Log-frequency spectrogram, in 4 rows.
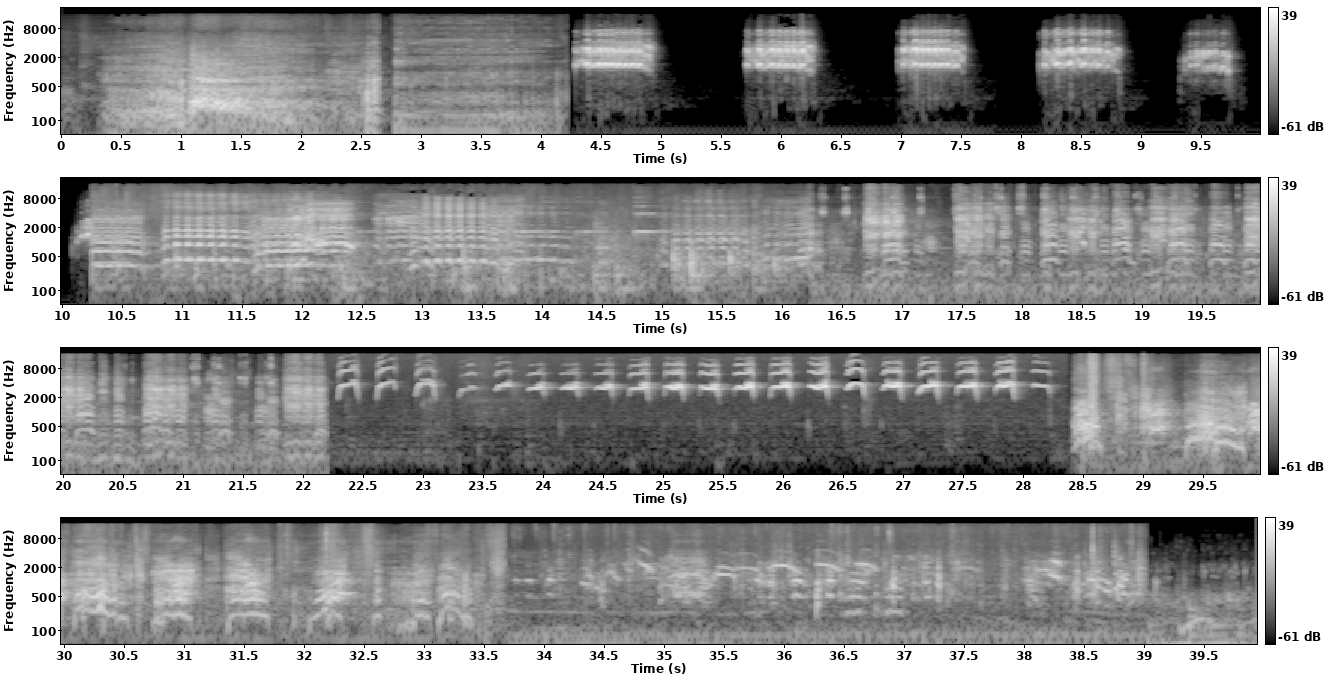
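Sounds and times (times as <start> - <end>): high-pitched bird chirping: 7.0 - 7.6, 8.2 - 10.3, 16.2 - 28.3
animal calls: 9.4 - 39.0.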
